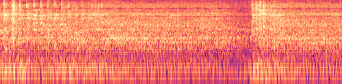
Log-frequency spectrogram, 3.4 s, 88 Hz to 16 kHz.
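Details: Honda EB3000C generator after carburettor clean and rebuild: the engine catches and runs with a steady, even drone, dips briefly then recovers, so the carburettor seems to be feeding properly now.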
